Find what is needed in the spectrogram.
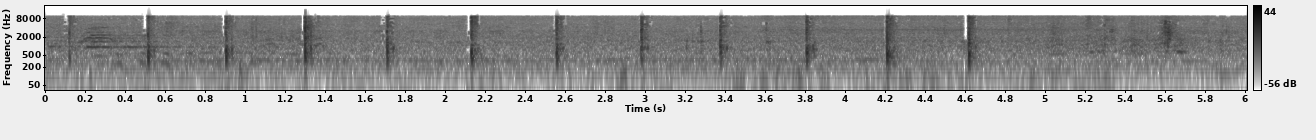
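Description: A regular series of sharp clicks, about two and a half a second, stopping a little past halfway.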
